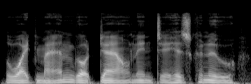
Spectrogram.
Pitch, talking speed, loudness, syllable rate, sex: 90 Hz, 190 wpm, -18 LUFS, 4.9 syllables/s, male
